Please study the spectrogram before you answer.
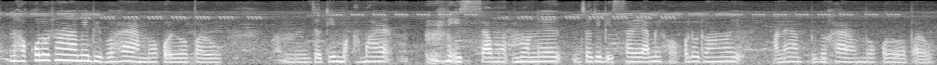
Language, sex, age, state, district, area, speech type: Assamese, female, 45-60, Assam, Dibrugarh, rural, spontaneous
